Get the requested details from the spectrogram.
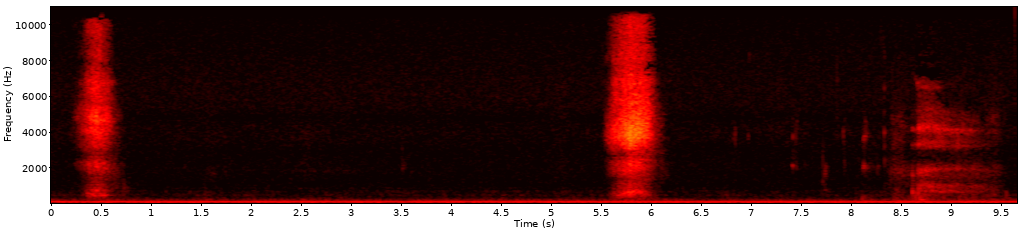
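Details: Adult described as tipsy and high: two sharp, explosive sneezes about five seconds apart, then a brief sniff, over low room hum; sneezing.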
